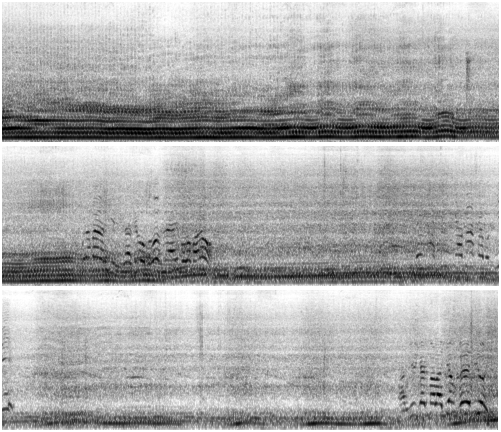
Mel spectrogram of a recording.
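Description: An engine revs and labours nearby.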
